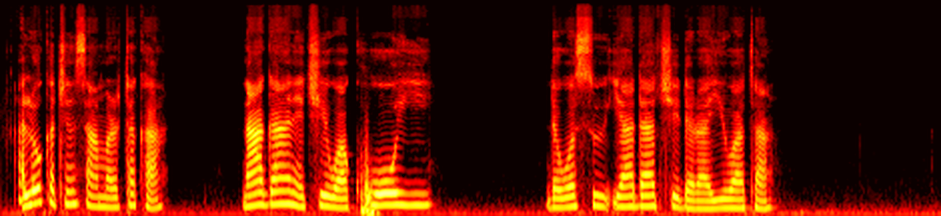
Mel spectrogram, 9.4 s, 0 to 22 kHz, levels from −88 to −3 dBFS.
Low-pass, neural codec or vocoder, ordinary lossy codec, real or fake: 19.8 kHz; none; none; real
